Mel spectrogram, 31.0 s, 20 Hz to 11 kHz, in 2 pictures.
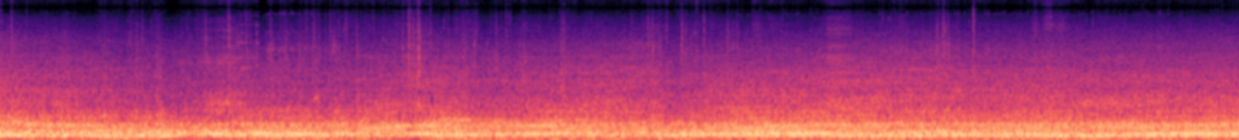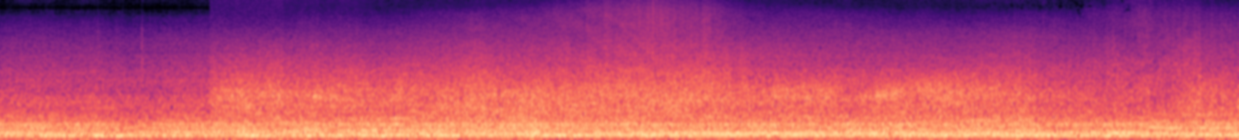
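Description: Suzuki Swift Sport's 1.4-litre turbocharged four-cylinder engine, fitted with an upgraded turbo, running hard with a steady engine note, heard from inside the cabin with road noise. About eighteen seconds in, a loud rushing hiss joins in abruptly and stays.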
